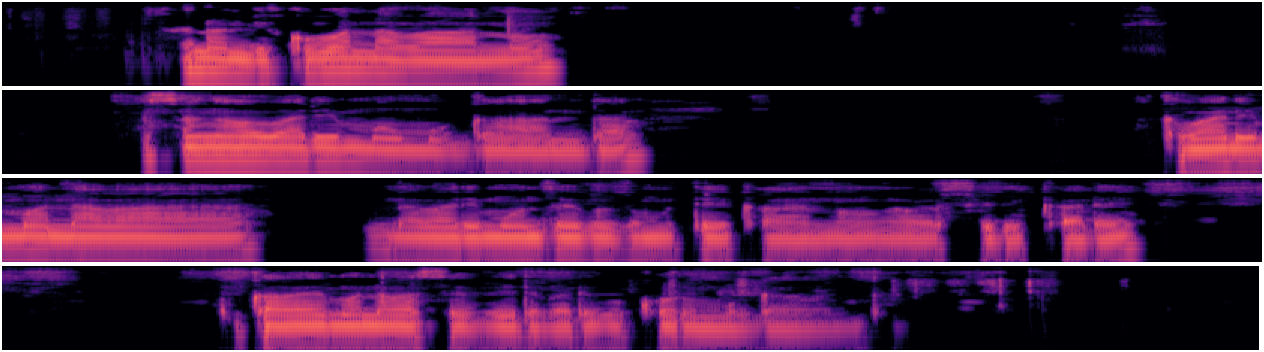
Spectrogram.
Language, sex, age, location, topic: Kinyarwanda, male, 18-24, Nyagatare, government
